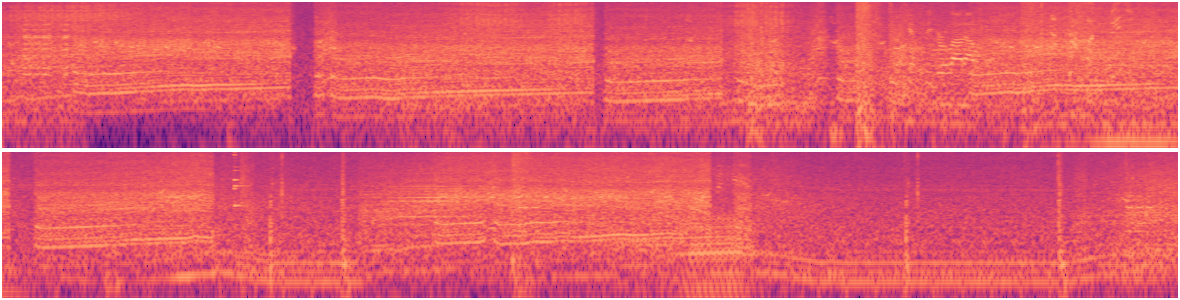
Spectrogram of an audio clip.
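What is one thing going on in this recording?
A car engine hums and revs as a car drives.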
